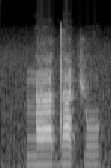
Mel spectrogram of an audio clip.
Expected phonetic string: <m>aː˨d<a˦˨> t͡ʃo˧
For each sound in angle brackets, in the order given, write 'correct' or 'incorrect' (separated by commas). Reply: incorrect, correct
